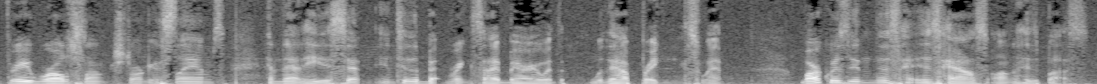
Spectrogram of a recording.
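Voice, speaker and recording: A man's voice: mid-range voice, moderate pace, hardly any pauses, poor audio. A man co-hosting a wrestling post-show on web radio, recapping segments and calling matches like a commentator. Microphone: studio mic on a web radio show.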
